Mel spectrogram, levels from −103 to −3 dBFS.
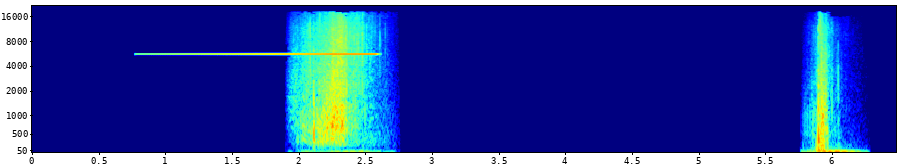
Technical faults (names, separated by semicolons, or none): loudspeaker feedback squeal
